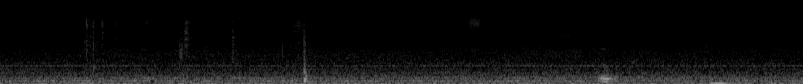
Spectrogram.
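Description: Playing cards slide and tap softly on a play mat.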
